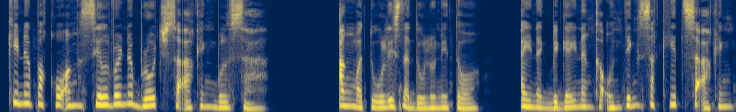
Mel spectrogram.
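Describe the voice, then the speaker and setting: A woman narrates a scripted first-person dramatic story in a measured, solemn, literary manner. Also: deep voice, a little mellow, dry recording, clean studio sound.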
